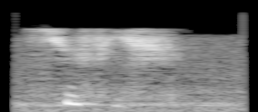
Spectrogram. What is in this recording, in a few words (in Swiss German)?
"suffig", alsace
